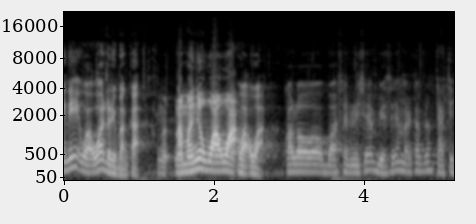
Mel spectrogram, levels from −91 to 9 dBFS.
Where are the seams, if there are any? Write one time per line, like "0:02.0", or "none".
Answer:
0:02.9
